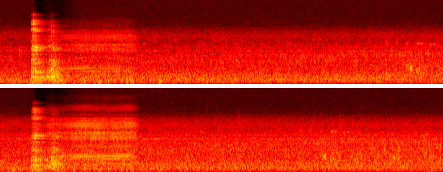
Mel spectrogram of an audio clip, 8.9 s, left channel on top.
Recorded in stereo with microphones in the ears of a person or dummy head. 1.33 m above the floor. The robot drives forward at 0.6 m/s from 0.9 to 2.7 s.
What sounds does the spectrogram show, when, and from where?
0.6 s dishes clattering: 25° left (ahead or behind), 4.5 m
